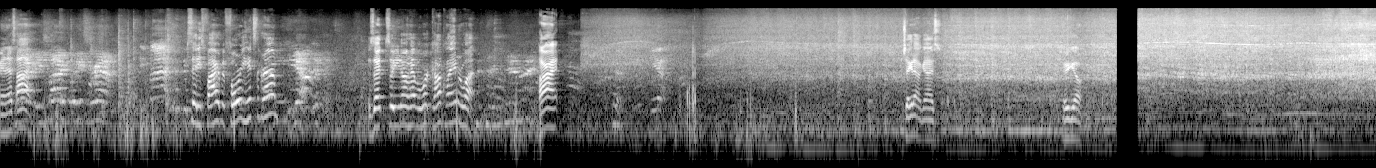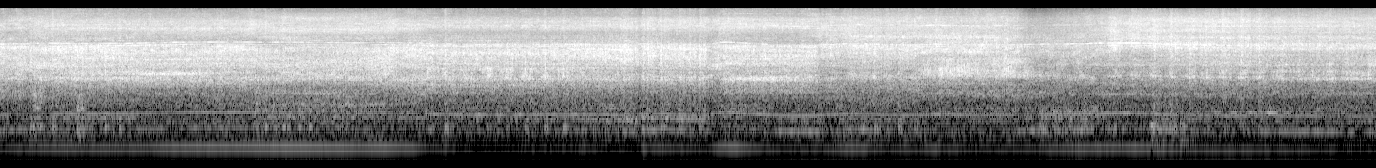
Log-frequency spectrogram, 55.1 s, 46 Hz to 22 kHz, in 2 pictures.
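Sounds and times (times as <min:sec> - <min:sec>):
electric buffer motor whine: 0:18.8 - 0:53.9.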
